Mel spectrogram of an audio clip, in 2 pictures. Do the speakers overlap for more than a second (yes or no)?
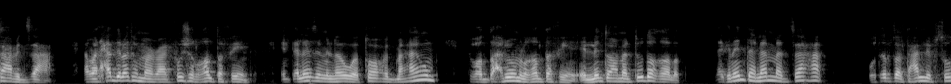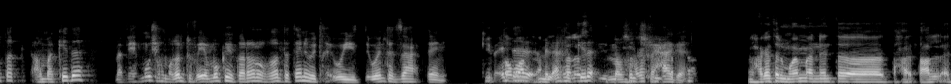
yes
